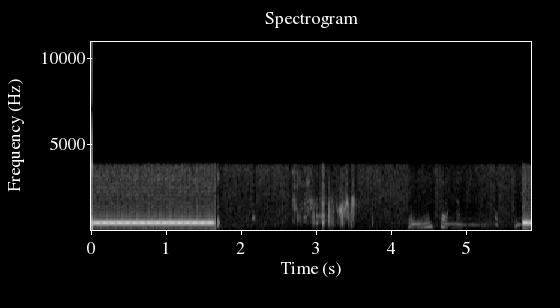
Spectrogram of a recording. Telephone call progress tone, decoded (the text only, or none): ringback tone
